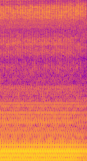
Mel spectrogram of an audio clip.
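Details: Compressor nebulizer for asthma and respiratory disorders switched on for demonstration: loud steady motor hum with fast rhythmic pulsing, running normally.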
